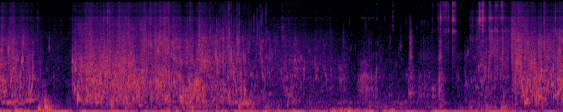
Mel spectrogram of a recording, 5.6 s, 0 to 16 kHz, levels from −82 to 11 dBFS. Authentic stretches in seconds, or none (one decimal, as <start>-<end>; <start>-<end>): 2.1-2.7; 3.4-4.3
